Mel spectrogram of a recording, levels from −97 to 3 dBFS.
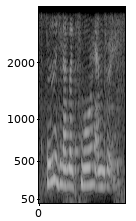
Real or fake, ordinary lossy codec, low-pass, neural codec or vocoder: fake; none; 3.6 kHz; codec, 16 kHz, 1 kbps, X-Codec, HuBERT features, trained on balanced general audio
